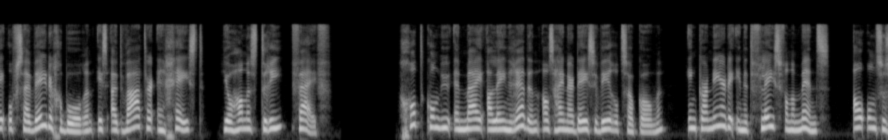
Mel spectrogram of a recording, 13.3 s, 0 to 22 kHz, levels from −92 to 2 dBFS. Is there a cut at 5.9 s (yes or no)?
no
